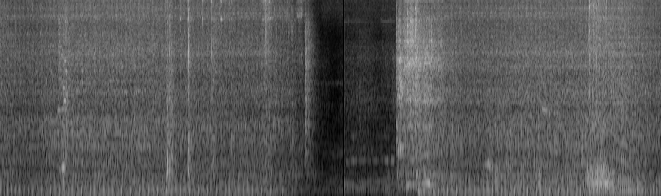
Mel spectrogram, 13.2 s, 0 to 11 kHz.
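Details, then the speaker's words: Yamaha Mio M3 125 scooter after repair (TPS adjusted, throttle setting restored, valves set): clean idle, brief drop, crisp rev with no stumbling. It starts instantly, holds steady idle, no sputter, good power. "Jadi pas di e starter juga dia langsung hidup langsung langsam stasioner di gas pun enggak ada berebet tenaganya pun ada"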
